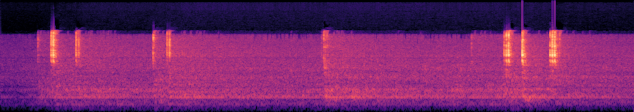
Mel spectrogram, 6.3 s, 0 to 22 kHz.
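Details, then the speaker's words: XFX RX 580 GPU with a replacement cooling fan spun by hand: sharp light ticks in small irregular clusters. The blade is believed to be striking a screw head that sticks up too much, maybe because of pressing down while spinning. "So as you guys can see right here, that spins, it's not hitting anything. Sounds like it is. I just don't know if it is or not. I do believe it is striking that screw head."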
